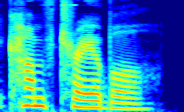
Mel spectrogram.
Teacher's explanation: The or sound often vanishes.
